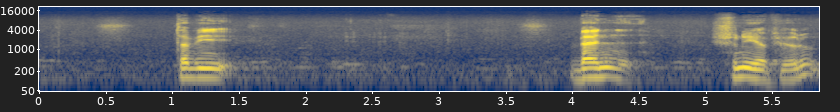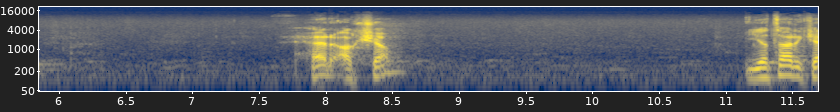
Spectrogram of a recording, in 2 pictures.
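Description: An older man speaks calmly in short bursts with pauses, close to a microphone.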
